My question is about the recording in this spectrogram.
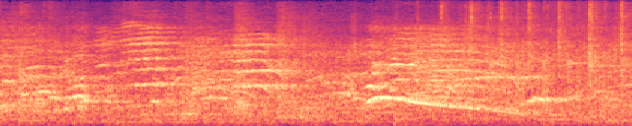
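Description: Voices calling out and chattering in a large indoor sports hall, with one long call falling in pitch about four seconds in.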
